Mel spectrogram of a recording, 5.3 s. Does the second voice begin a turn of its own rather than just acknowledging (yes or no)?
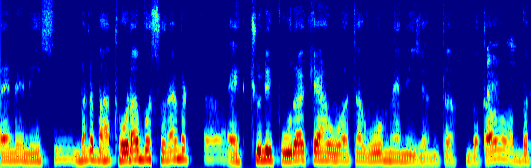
yes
